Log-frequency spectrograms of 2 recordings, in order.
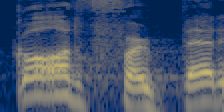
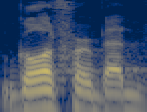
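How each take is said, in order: First: Slow and louder, leaning hard on God; firm pulpit cry on God forbid; emphatic God forbid. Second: Said in the usual way. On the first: Shown as a demonstration. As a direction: proclaim God forbid slowly with weight on God. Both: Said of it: "Here's the emphatic".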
